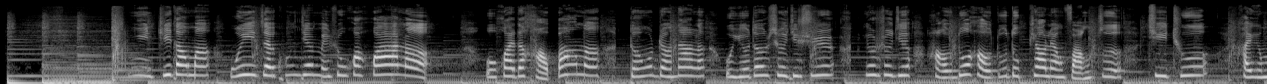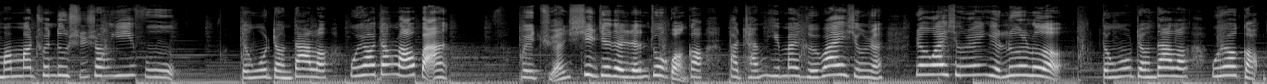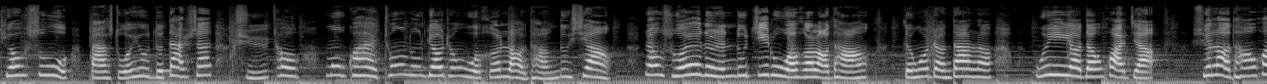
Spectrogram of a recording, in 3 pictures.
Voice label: 女 美术 童声

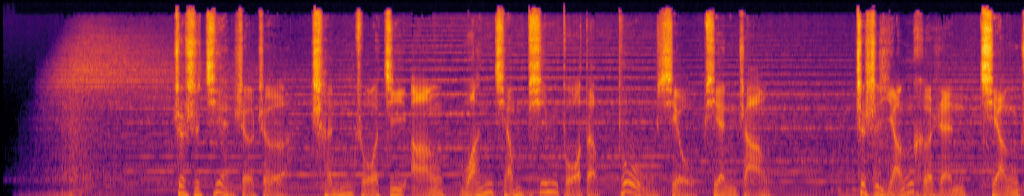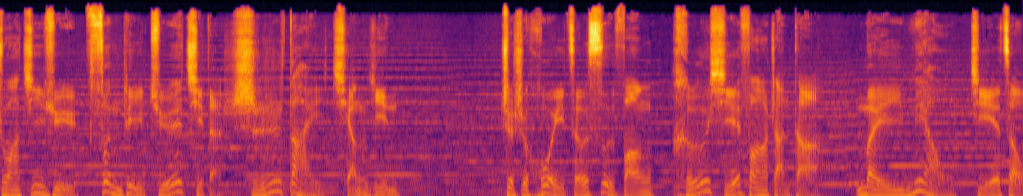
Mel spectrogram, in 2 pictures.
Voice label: 男 专题; 杨河建筑

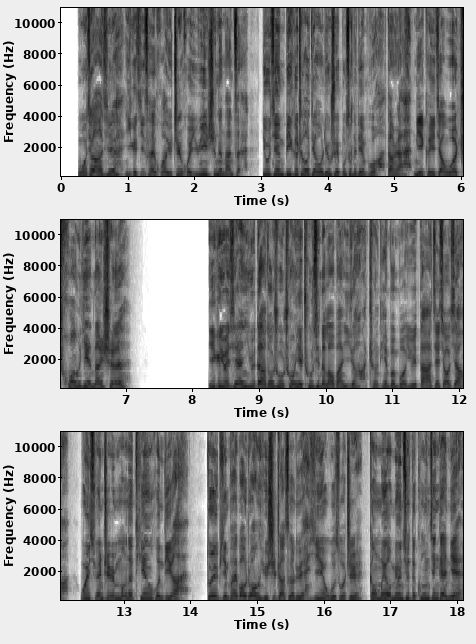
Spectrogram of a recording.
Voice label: 男 幽默; 飞碟说

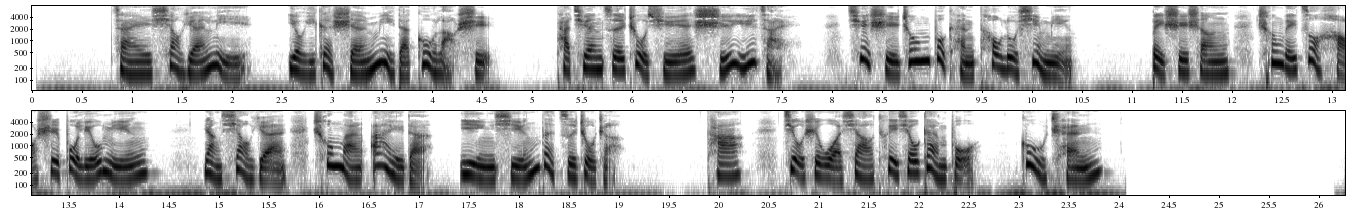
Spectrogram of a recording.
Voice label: 女-人物; 学校退休干部顾某 隐形的资助者

